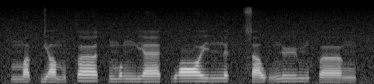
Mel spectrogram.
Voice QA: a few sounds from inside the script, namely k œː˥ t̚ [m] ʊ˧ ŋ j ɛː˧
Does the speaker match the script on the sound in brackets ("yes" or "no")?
yes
